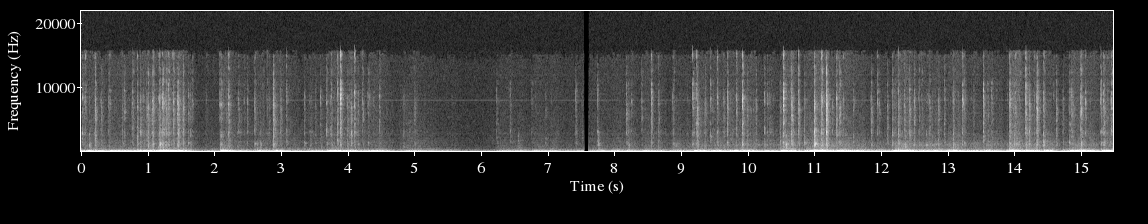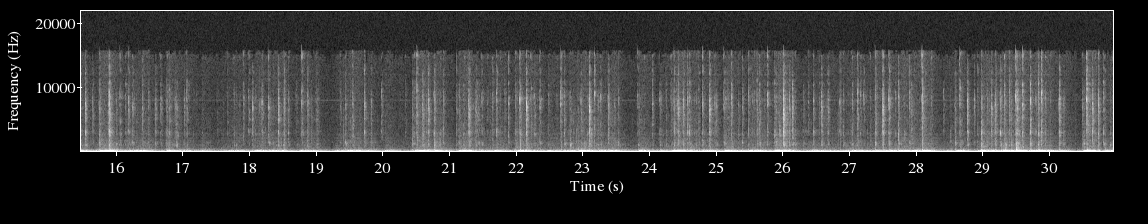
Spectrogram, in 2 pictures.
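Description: Computer keyboard typing in quick, uneven runs of keystrokes, faint throughout, with a short lull about six seconds in.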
